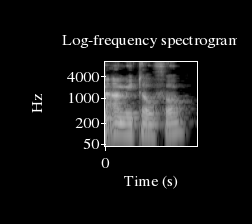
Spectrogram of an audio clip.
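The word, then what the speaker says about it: Amituofo: of our own experience I will be using the Chinese pronunciation of his name which is a metaphor so we inhale for the duration of one amita fo hold the air in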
